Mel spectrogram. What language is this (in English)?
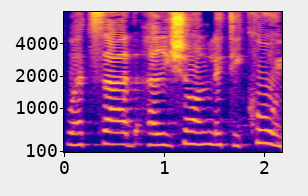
Hebrew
